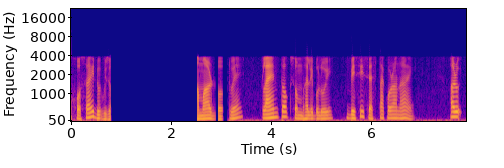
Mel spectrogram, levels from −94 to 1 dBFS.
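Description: At 0.54 s, packet loss with pitch repetition blanks about 60 ms of speech, which fits three lost 20 ms packets. The receiver fills the hole by looping the last pitch period, so the sound briefly holds on a steady, slightly buzzy tone before the live signal resumes. The same concealment recurs at 2.84 s, 4.86 s (40 ms) and 6.80 s (60 ms). The 2.84 s event is the worst. About 240 ms goes missing in bursts spread over roughly 280 ms, with a longest run of 140 ms. That run is long enough for the repeated cycle to fade toward silence before the speech cross-fades back in near 3.12 s. The speech sits within the narrow G.711 telephone band, which stops at 4 kHz.

From 0.78 s to 2.51 s, an audio dropout to silence removes about 1.7 s. The signal cuts off mid-flow and returns just as abruptly. The gap is silent, with no room tone or line noise, and nothing is concealed. Silence this complete most likely comes from the input path failing or being muted while the encoder kept writing empty samples, and whatever was said during that interval is lost.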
